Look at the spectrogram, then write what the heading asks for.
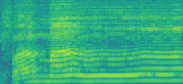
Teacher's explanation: nun ketemu ta dibaca ikhfa ini aqrab hampir masuk ke ta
